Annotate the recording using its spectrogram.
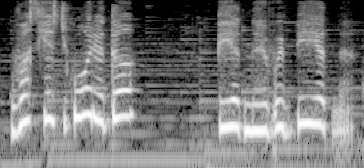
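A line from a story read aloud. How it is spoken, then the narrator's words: Gentle child's voice. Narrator (Russian): сказанные нежным детским голосом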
